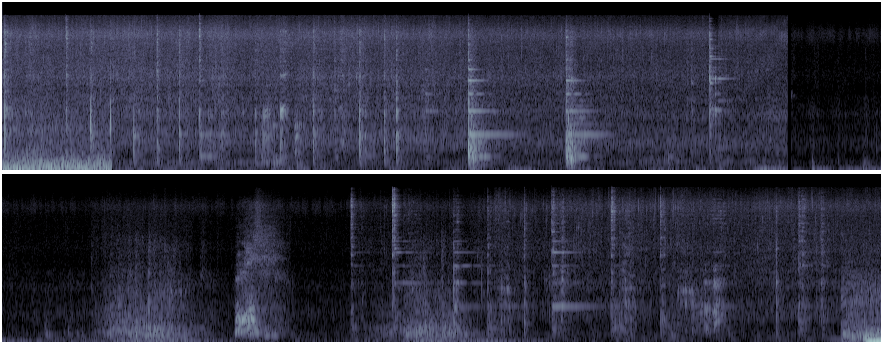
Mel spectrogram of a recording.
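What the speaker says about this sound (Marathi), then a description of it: "इथे मी थोडंसं मीठ ॲड करणार आहे कारण की आपला कांदा लवकर भाजला जाईल म्हणून" Chopped onion fries with a little salt in a pan, a steady close sizzle that keeps going while a spoon stirs and scrapes at intervals. A voice speaks faintly now and then.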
